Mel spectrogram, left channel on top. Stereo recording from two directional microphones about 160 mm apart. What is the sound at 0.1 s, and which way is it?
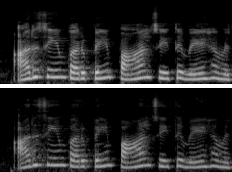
A woman's voice, 20° left (ahead or behind).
